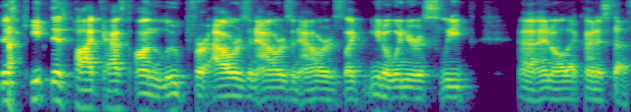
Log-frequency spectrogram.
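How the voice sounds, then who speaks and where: A man's very deep, low voice with ordinary pitch variation at a moderate pace. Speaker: employment lawyer and podcast co-host. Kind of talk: casual chat. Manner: halting, many fillers.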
